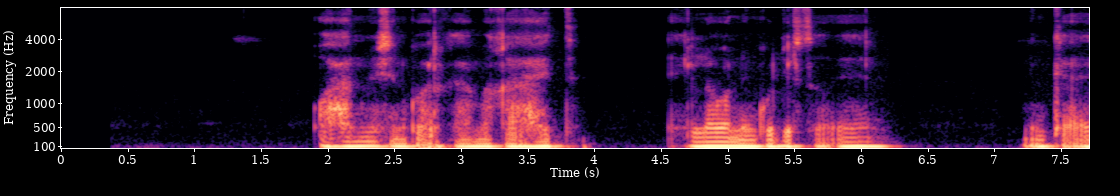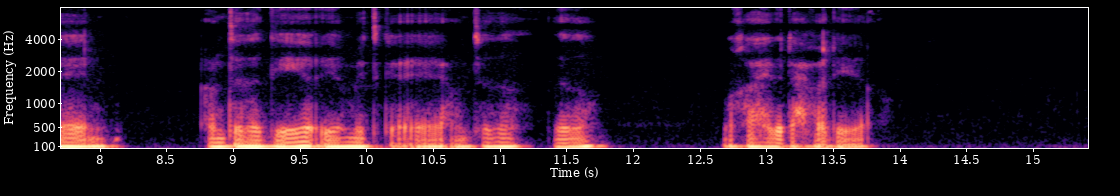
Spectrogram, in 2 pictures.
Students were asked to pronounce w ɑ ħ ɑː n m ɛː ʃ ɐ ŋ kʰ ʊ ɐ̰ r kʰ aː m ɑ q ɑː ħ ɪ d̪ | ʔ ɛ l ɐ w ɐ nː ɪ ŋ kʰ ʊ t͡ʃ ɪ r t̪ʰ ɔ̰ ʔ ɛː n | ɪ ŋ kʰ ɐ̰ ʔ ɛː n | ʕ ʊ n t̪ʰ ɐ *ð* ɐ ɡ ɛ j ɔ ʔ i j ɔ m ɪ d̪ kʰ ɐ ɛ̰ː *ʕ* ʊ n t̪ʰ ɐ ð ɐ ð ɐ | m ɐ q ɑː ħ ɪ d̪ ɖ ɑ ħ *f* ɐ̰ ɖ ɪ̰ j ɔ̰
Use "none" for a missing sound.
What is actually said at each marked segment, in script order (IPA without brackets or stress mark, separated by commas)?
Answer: ð, ʕ, f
